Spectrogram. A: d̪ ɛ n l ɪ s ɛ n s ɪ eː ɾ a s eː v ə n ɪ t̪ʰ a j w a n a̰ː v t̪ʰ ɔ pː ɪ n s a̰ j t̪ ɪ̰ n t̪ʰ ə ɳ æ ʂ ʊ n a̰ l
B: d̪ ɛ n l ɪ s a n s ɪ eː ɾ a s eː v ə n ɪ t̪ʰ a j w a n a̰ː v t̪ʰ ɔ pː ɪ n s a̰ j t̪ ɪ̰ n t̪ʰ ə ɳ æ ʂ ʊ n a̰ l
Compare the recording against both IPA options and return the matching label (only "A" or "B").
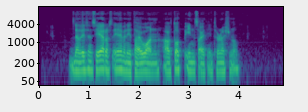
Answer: A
